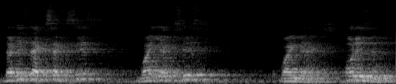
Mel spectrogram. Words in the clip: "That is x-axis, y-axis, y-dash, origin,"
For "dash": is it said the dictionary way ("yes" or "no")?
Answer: no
